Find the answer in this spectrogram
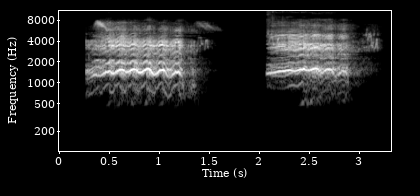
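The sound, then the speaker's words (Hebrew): A black horse neighs twice, loud: a long quavering whinny followed after a short pause by a second, briefer one, with nothing else around it. “שני השומרים המשיכו להתווכח ביניהם במשך חמש דקות, עד שבסוף הם החליטו לתת את כוס המים לסוס השחור שעמד לידם.”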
